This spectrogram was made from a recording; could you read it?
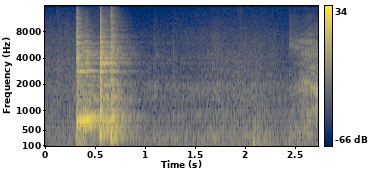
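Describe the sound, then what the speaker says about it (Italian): A metal lid is set onto a pot of cooking pasta with shrimp, artichokes and cherry tomatoes, making two or three quick, bright clanks close up, followed by a quiet stretch. "Adesso copriamo e lasciamo cuocere ancora per qualche minuto."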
